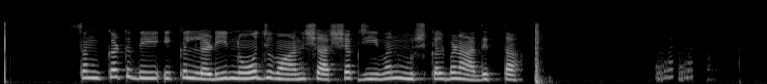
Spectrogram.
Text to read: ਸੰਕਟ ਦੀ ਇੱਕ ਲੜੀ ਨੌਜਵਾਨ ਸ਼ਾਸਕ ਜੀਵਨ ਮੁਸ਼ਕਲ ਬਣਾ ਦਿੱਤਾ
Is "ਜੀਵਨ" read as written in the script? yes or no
yes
